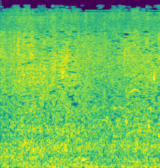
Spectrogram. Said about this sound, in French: Que dites-vous ? Parlez plus fort ! Le bruit du vent couvre vos paroles !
